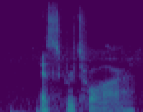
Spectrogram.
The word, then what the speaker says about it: escritoire: Escritoire. So it's not the E. It's not like a hard I sound.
